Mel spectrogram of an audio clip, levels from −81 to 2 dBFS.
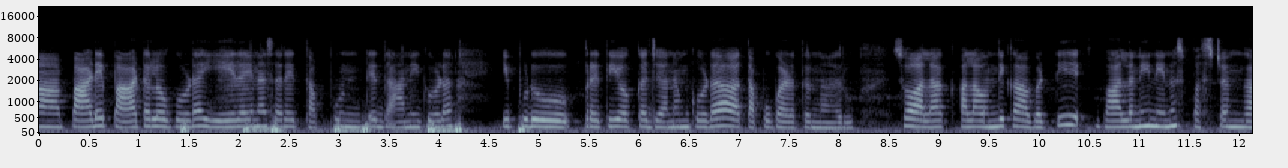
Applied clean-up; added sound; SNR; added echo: none; Bass guitar; 0 dB; none.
